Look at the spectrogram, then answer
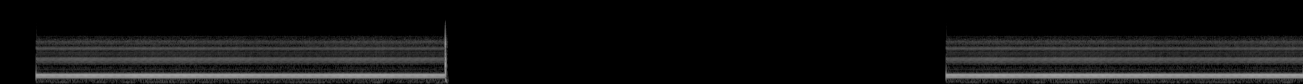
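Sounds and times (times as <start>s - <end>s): telephone dial tone: 0.4s - 4.5s, 9.5s - 13.0s.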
